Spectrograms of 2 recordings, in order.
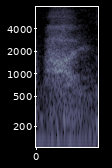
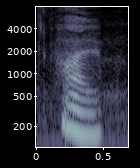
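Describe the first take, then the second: First: It is whispered. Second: It is spoken aloud, not whispered.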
